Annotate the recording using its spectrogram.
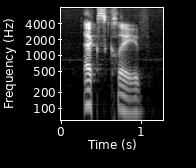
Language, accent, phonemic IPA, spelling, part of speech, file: English, US, /ˈɛkskleɪv/, exclave, noun / verb, En-us-exclave.ogg
- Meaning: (noun) 1. A portion of a country's territory not connected to the main part 2. A detached part of an organ, as of the pancreas, thyroid (accessory thyroids), or other gland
